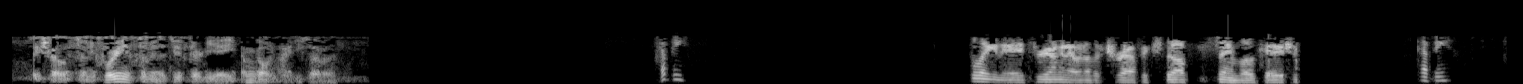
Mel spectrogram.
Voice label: Dispatch, scanner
